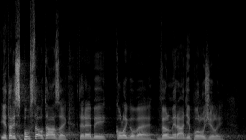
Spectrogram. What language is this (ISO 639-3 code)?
ces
